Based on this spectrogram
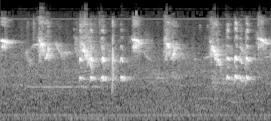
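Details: A pair of white-eared bulbuls on a window sill in Rajasthan sing at their mirror reflection, treating it as a rival: bright bubbling chirps and short whistled phrases in quick bursts; low steady hum.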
